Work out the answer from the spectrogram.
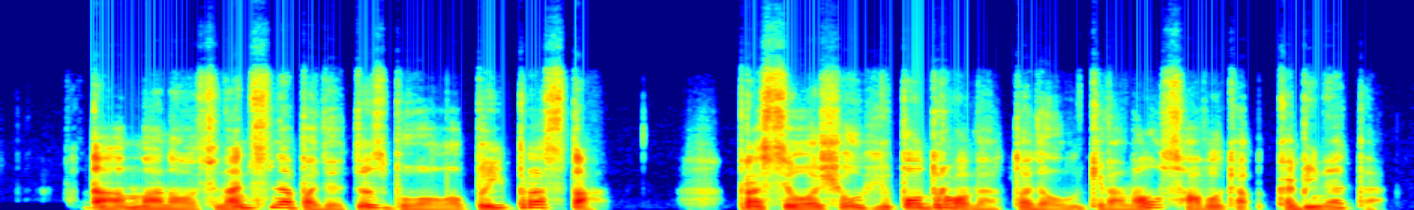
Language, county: Lithuanian, Vilnius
